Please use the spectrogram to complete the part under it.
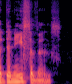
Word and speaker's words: Denisovans: Have you heard of the Denisovans? – Okay, I talk about that in my book. The, the, Denis, Denis, uh, I can't pronounce it. Denisovans. There I go, got it out.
